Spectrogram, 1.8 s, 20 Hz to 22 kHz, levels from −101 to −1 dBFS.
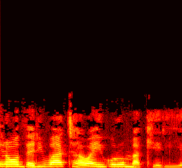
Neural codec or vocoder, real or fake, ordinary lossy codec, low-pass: none; real; MP3, 48 kbps; 9.9 kHz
